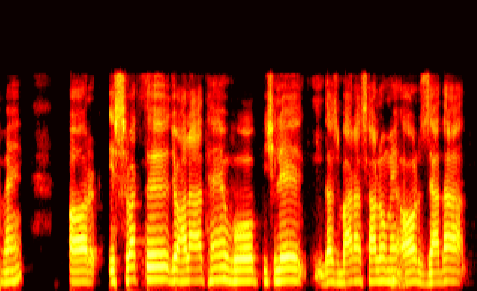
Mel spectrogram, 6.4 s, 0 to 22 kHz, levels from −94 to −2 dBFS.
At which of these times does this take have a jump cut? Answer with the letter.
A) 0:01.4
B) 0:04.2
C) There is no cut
C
